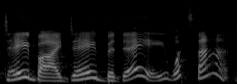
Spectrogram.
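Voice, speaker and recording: A woman's voice: a little high, sing-song, slow, fairly bright tone, soft background music, full character voice. A woman playing a bossy, folksy, exasperated wife in a comic radio sketch. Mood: curious, needy. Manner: folksy, exclamatory, dramatic. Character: exasperated, bossy wife stuck in bathroom, earthy.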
